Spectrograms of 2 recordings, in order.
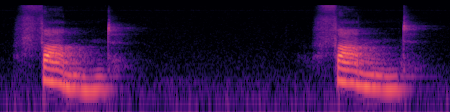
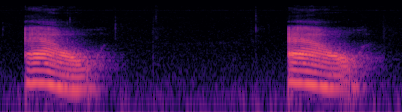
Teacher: the top one has the short vowel our fund fund that's very different to found which has the double vowel or diphthong vowel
